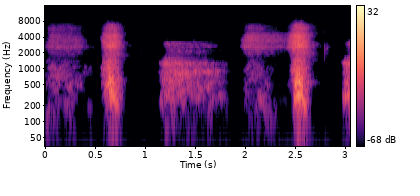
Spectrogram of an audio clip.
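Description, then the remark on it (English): Controlled breaths through the nose and mouth in a breathing exercise, each round ending in a sharp, forceful sniff directed up into the head; two sniffs stand out, with no talking. “And then it finishes with a sharp sniff. And you direct that sniff up into the head.”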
